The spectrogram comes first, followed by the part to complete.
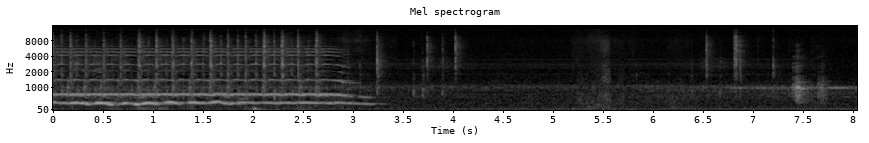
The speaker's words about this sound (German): Erstmal als Entspannung auf Freddy die Nase drücken.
